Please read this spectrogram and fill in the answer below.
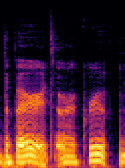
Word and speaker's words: Byrds: And it's like The Birds, but it's spelled with a Y instead of an I. Like instead of B I R Ds, it's B Y R Ds.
